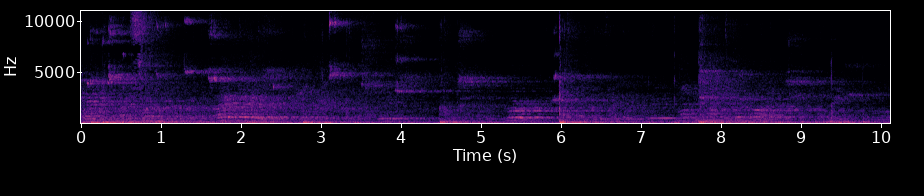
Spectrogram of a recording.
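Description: Volleyball rally in a large gymnasium: the ball slapping off forearms and hands, and once off the hardwood floor, in sharp hits every second or two, echoing around the hall, with players calling out between the hits.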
